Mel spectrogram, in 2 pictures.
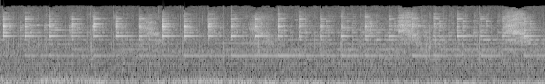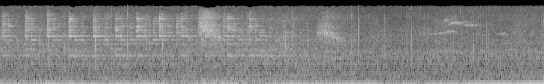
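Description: Low, steady rumble of an approaching freight train's diesel locomotives, not yet in sight. A steady high-pitched tone and fast, even ticking ride above it, and the tone stops about three quarters of the way through.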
